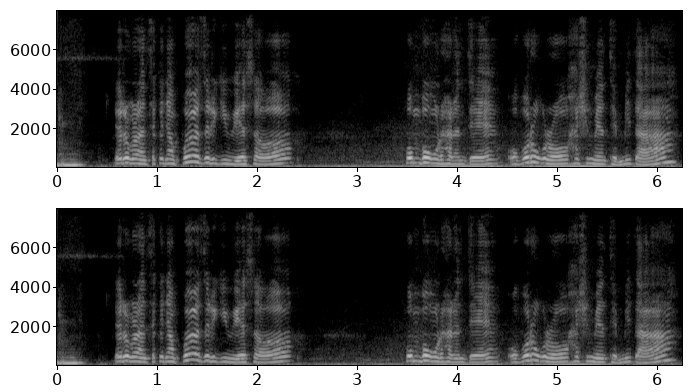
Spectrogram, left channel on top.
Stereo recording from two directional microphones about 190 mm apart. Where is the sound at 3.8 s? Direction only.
10° right (ahead or behind).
